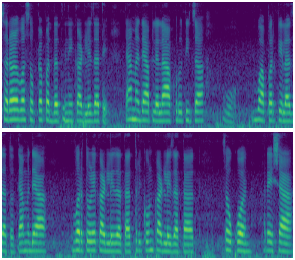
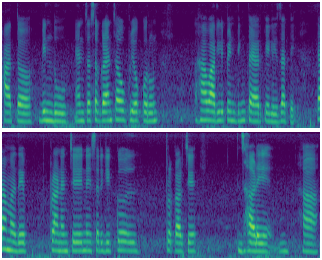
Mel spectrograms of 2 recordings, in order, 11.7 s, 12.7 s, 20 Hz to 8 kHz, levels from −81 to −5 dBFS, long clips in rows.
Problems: background sounds at intervals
